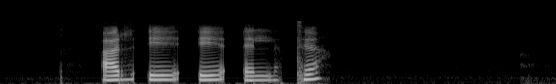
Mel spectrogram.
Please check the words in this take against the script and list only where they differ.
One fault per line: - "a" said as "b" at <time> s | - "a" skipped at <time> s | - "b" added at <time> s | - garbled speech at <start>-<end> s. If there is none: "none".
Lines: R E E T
- "L" added at 2.4 s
